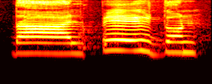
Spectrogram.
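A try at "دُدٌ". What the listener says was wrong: दाल पेश दुन, दाल पर तो 2 पेश है बेटा।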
